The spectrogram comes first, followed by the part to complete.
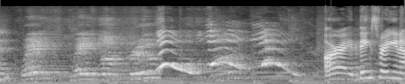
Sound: shouts

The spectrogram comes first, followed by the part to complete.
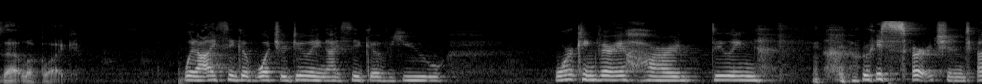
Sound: laughs

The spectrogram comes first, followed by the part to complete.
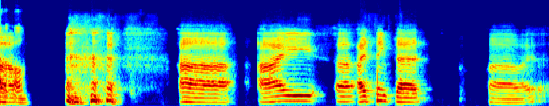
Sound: laughs

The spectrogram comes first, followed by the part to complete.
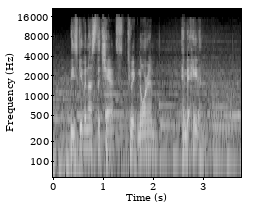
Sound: voiceover

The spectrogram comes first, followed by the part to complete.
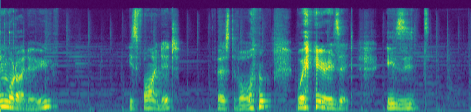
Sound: laughs

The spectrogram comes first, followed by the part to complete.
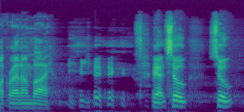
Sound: he laughs

